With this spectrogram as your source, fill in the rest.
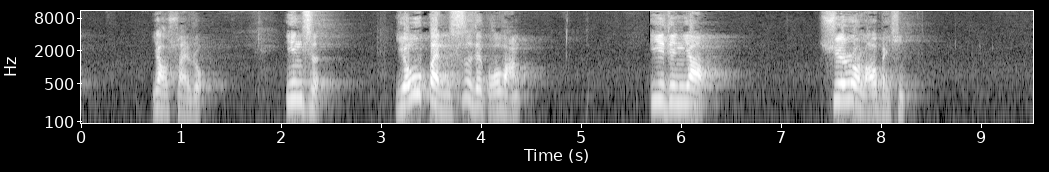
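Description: An elderly man speaks slowly and deliberately into a microphone, in short phrases with pauses.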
